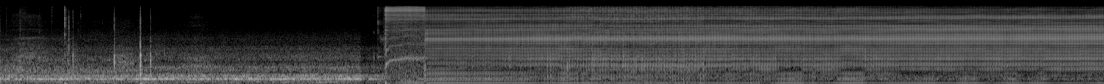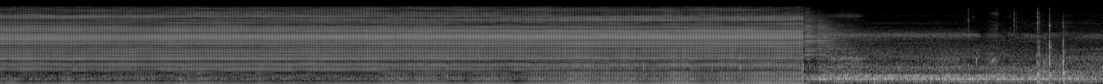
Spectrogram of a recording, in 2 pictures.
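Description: AC TIG welding arc on aluminum plate: it strikes about four seconds in with a sharp crack and then gives a steady electric buzz for some fifteen seconds before cutting off. Light handling clicks come before the arc starts and after it stops.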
